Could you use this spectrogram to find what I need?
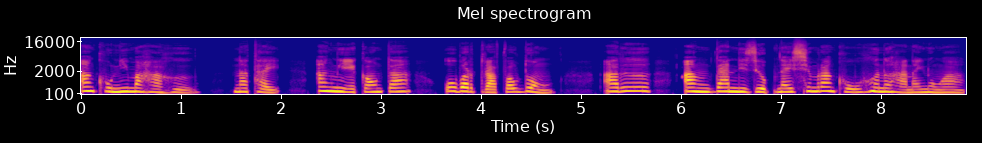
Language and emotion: Bodo, sad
